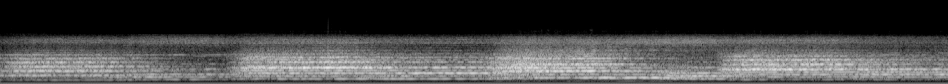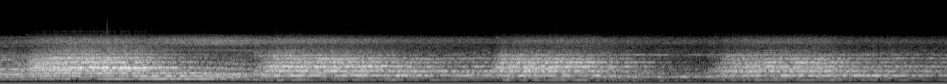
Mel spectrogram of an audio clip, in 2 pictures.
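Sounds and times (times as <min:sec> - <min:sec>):
Buddhist chanting: 0:00.0 - 0:18.9.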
